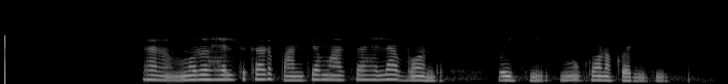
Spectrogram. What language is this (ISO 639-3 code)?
ori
